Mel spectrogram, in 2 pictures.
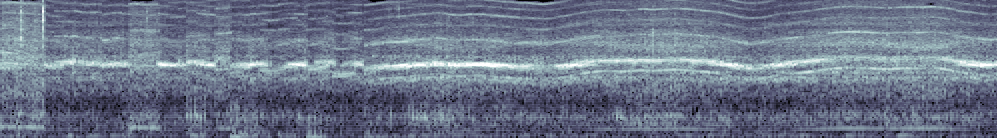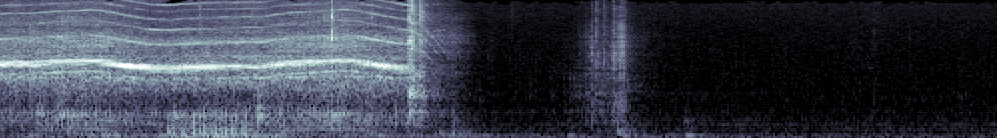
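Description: Electric hand mixer beating a very thick cookie dough, its motor giving a high whine that wavers up and down in pitch as the beaters labour, until it switches off about seven seconds in. A single light knock follows shortly after.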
